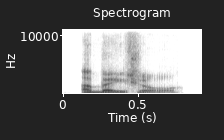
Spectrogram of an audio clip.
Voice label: "abbatial", British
